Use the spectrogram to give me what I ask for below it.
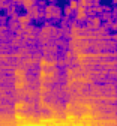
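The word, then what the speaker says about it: aluminium: challenging in American English it's aluminum the stress is on the second syllable on the sound of new a new manam whereas in British English the sound is totally different the stress is on the third syllable on me together it's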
